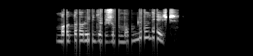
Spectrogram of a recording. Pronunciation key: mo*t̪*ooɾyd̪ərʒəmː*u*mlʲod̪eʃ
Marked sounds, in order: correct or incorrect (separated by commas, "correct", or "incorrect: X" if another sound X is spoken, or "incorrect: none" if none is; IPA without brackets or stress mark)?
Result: correct, incorrect: o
